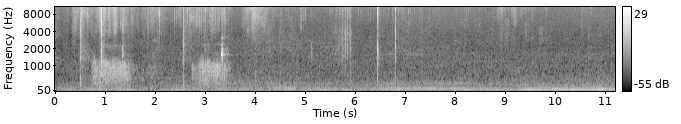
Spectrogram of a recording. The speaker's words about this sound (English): my dog is trying to engage a pit bull, but and the leash that we're on is his worst leash, so it's a challenge to keep him right next to me.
